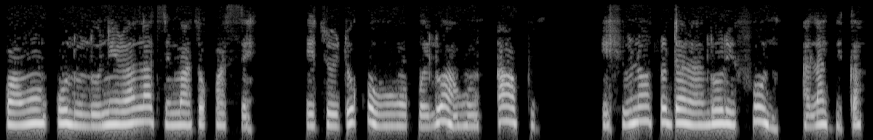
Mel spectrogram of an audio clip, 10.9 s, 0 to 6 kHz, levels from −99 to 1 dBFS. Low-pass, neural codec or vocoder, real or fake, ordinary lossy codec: 5.4 kHz; none; real; none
